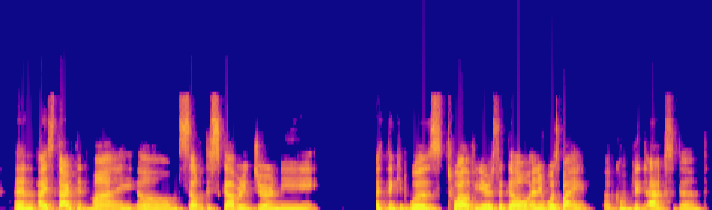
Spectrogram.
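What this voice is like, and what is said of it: Romanian-accented English. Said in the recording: “I have an accent. I was born in Romania and I lived in Romania till 5 years ago.”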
